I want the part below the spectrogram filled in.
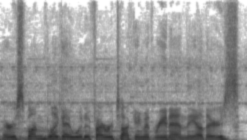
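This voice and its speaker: During her live visual novel stream, a woman reads the narration and giggles through amused asides and reactions. She talks at a quick pace in a fairly high voice, over soft background music, with poor audio.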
